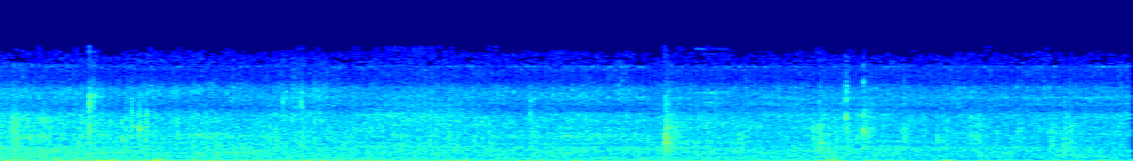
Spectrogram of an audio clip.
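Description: Wind buffeting the microphone of a camera riding on a moving bicycle, a steady low rumble that rises and falls, mixed with the rumble of the tyres on brick paving. A few faint clicks can be heard now and then.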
